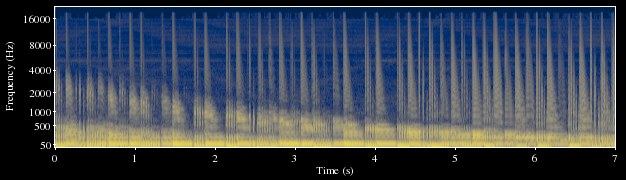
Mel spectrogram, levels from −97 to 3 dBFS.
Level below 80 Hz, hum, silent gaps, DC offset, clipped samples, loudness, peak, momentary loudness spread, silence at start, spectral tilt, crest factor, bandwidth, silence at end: -14 dBFS; none; none; under 0.1%; under 0.1%; -17 LUFS; -2 dBFS; 5 LU; 0 s; -7.5 dB/octave; 12 dB; 12 kHz; 0 s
